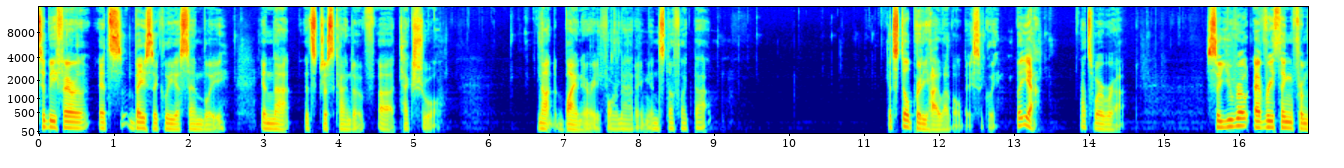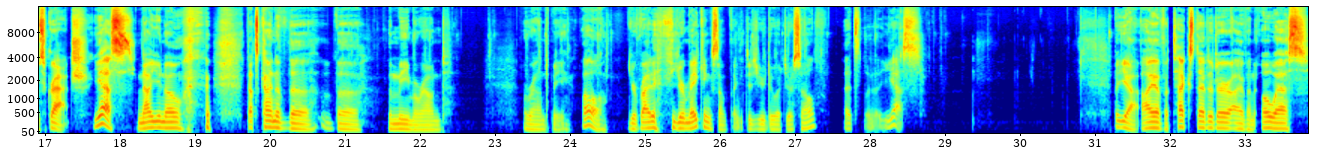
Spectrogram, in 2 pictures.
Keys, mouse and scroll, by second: 1.1 ctrl+g, 1.2-2.6 ctrl+p, 5.0 alt+v, 5.4-6.2 ctrl+p, 6.7 Return, 7.7 Return, 8.1-9.0 ctrl+p, 9.5 ctrl+p, 9.6 alt+v, 11.8 Return, 12.4 ctrl+space, 12.4 ctrl+e, 12.5 ctrl+g, 14.7 ctrl+g, 20.9 ctrl+b, 21.1 ctrl+space, 21.5 ctrl+alt+f, 22.4 ctrl+a, 22.9 ctrl+g, 23.3 ctrl+e, 23.6 ctrl+b, 23.8 ctrl+b, 24.0 ctrl+space, 24.4 ctrl+alt+b, 24.5 ctrl+g, 25.2 ctrl+space, 25.5 ctrl+alt+b, 25.7 ctrl+g, 26.1 ctrl+space, 26.2 ctrl+e, 26.6 ctrl+b, 26.8 ctrl+b, 27.0 ctrl+space, 27.5 ctrl+alt+b, 27.7 ctrl+alt+b, 28.0 ctrl+g, 28.3 ctrl+space, 28.4 ctrl+e, 28.5 ctrl+g, 28.8 ctrl+b, 28.9 ctrl+b, 31.3 ctrl+s.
